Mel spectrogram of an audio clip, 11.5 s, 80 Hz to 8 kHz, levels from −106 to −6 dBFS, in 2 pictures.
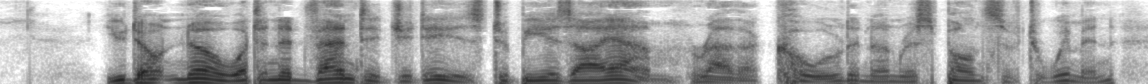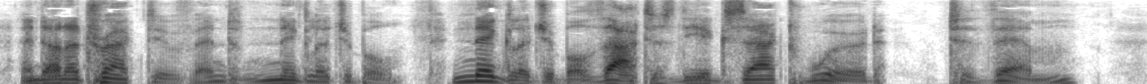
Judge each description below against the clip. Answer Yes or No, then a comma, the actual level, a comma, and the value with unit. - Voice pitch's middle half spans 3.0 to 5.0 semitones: No, wide, 5.6 semitones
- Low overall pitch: Yes, low, 110 Hz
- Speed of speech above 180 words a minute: No, average, 160 wpm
